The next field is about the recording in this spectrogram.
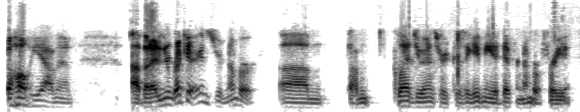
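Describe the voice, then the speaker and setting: Deep husky man on a call. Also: quick pace, fairly bright tone. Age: 30s. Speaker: man answering a phone call. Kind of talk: casual phone conversation. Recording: muffled lo-fi phone call.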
